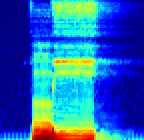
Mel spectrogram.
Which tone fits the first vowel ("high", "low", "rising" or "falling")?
low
